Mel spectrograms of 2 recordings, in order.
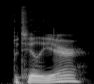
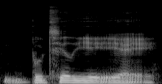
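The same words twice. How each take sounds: First: "Boutillier" higher and questioning, ending in -ee-air; anglicized pronunciation attempt. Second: "Boutillier" drawn out slowly, ending in -ee-ay; French-style pronunciation attempt. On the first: Radio host doubting the name, "Boutillier" with final -air, questioning. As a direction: offer "Boutillier" with an English r, unsure. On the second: Radio host apologetically trying the name, "Boutillier" slow with final -ay. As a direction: stretch "Boutillier" carefully toward a French -ay. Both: Real, not acted. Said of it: "I really should learn how to pronounce it".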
